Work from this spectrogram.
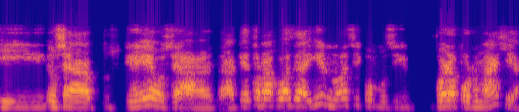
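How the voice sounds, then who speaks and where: An ordinary speaking voice from a woman, fairly high in pitch, with ordinary pitch variation, a fairly slow pace, and a dry, close sound with no echo. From Mexico City. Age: 50s. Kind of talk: interview.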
